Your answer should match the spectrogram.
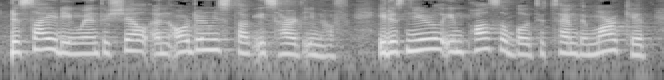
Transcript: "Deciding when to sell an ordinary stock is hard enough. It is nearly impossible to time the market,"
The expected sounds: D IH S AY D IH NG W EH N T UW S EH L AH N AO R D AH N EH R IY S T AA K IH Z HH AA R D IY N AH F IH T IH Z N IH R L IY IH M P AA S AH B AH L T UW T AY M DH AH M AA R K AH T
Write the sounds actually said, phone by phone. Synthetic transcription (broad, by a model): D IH S AY D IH NG W EH N T UW SH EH L AH N AO R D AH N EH R IY S T AA K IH S HH AA R D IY N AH F IH T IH S N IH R L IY IH M P AA S AH B AH L T UW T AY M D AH M AA R K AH T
